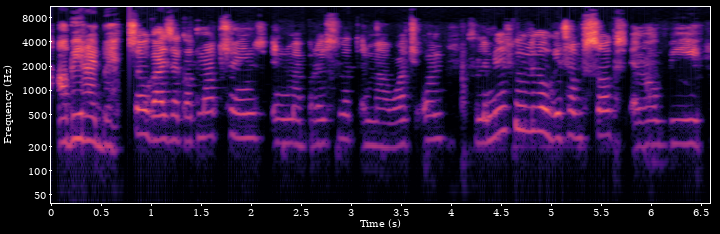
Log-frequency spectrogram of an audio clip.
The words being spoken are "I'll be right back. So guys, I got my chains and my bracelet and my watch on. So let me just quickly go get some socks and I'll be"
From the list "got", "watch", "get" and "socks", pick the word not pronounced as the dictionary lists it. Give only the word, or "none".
none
